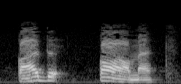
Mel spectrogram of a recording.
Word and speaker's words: قد قامت: باید هممون قاف رو به حالت صحیح تلفظ کنیم. برای این که قاف شبیه غین نشه باید قاف رو محکم بگیم، قد قامت، سفت و محکم تلفظ کنیم.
